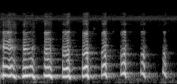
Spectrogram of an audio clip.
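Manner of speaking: high, bright burst of laughter. Real, not acted. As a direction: laugh out loud at the joke. (ज़ोर की हंसी)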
